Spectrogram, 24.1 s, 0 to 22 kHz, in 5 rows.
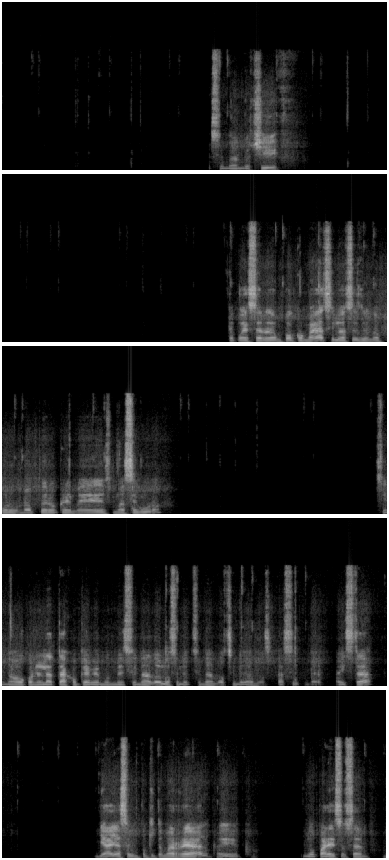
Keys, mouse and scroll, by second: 0.4 shift+click, 1.2 shift+click, 2.1 shift+click, 2.7 shift+click, 3.5 shift+click, 3.9 shift+click, 5.1 shift+click, 5.5 shift+click, 6.3 shift+click, 7.1 shift+click, 7.6 shift+click, 8.3 shift+click, 9.4 shift+click, 9.8 shift+click, 10.8 shift+click, 11.9 shift+click, 13.4 shift+click, 14.3 shift+click, 16.5 click, 17.5 click, 18.7-19.3 scroll down 2, 19.3-23.3 middle drag, 23.3-23.7 scroll down 1, 23.7-24.0 middle drag.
